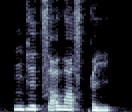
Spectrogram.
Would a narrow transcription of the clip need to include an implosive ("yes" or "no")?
no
